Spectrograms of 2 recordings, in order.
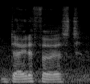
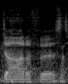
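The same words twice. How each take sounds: First: It is said in an American accent. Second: It is said in a non-American accent. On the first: "you'll notice I used an American accent with that" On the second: "not data first"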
